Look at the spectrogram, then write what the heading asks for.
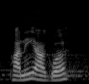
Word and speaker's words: Paniagua: So my name is Paniagua, bread and water in Spanish if you're ever unsure how to say it.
